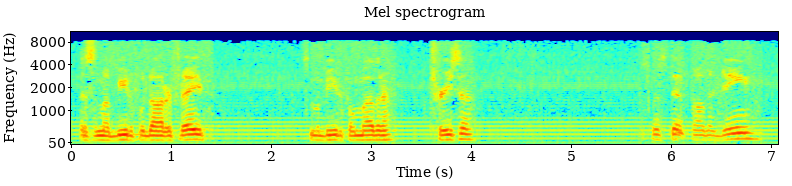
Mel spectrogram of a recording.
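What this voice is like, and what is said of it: Hoarse, strained voice. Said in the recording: “excuse my voice. I've lost it a couple times in a couple days.”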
